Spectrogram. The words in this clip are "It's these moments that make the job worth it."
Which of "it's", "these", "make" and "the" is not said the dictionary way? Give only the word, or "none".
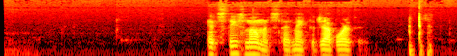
none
